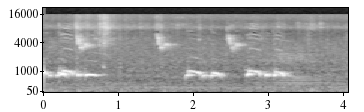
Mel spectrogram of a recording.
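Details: Caged crossbred zebra dove, a prospect for singing contests, utters three rolling, staccato coo phrases. Each phrase is led by a faint, high, downslurred note, and the background is steady and quiet.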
